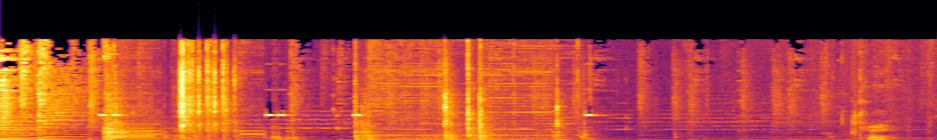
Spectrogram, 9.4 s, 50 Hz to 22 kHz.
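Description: A Brother SE1900 embroidery machine stitching the outline of a snowman applique, a busy mechanical whirring and clattering that starts and stops in bursts, close by, with people talking over it.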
